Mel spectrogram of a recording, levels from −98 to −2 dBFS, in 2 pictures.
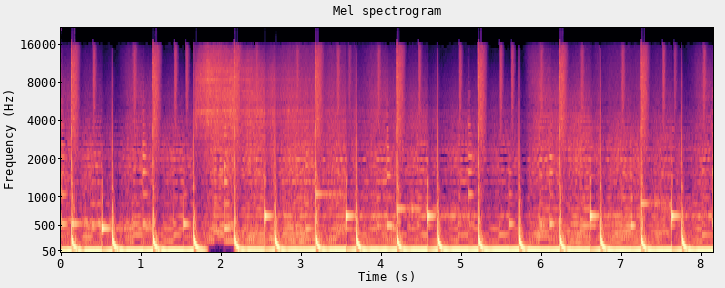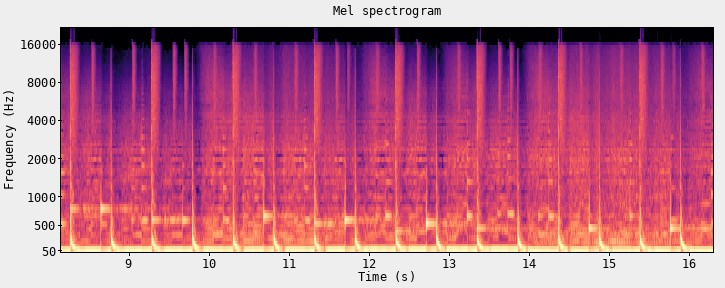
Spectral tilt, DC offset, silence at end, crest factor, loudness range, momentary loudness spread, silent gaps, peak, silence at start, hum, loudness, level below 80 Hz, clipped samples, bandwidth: -6.5 dB/octave; under 0.1%; 0 s; 6 dB; 1 LU; 2 LU; none; 0 dBFS; 0 s; none; -10 LUFS; -8 dBFS; under 0.1%; 15.5 kHz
